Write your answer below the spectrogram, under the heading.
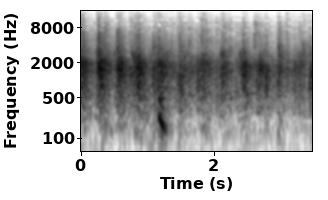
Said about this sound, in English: And everyone that helped, let's give this guy a round of applause and all these guys.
